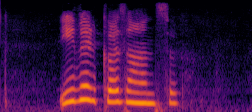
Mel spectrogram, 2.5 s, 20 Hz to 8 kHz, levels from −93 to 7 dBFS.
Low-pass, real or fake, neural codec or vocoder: 7.2 kHz; fake; codec, 24 kHz, 0.9 kbps, WavTokenizer, medium speech release version 1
